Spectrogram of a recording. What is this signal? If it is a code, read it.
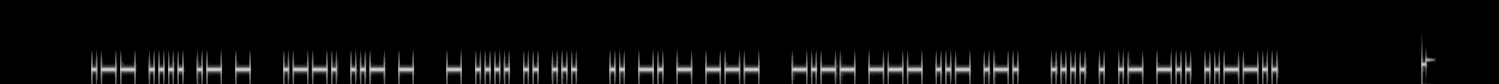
Morse code, heard as a keyed tone, about 25 wpm, 700 Hz. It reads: WHAT PUT THIS INTO YOUR HEAD?
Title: Sentences from Top 600 Words 25wpm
